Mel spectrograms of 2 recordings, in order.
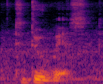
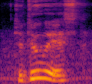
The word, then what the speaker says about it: Todoist: our list we have to do list or at least that's how I think it's pronounced it's spelled t-o-d-o-i-s-t and when you want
